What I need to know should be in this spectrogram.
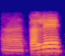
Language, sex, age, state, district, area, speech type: Bengali, male, 18-30, West Bengal, Kolkata, urban, conversation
